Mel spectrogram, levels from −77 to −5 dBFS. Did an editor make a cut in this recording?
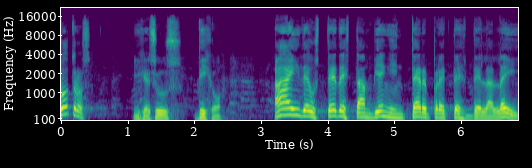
yes; 1 cut; at 1.9 s

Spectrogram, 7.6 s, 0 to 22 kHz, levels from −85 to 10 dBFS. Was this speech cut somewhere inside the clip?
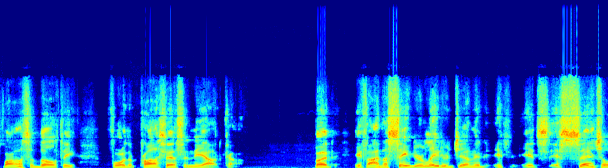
no; 0 cuts

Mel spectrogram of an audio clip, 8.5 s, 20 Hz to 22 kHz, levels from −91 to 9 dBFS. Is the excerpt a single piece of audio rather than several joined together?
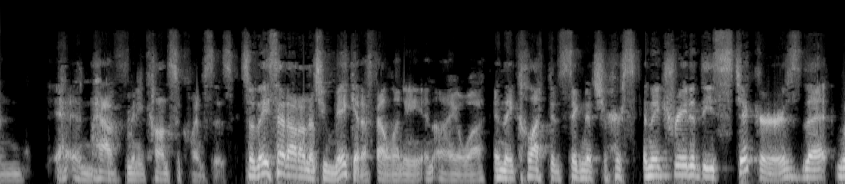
no; 6 cuts; at 0.9 s, 1.3 s, 2.4 s, 3.1 s, 4.9 s, 6.4 s

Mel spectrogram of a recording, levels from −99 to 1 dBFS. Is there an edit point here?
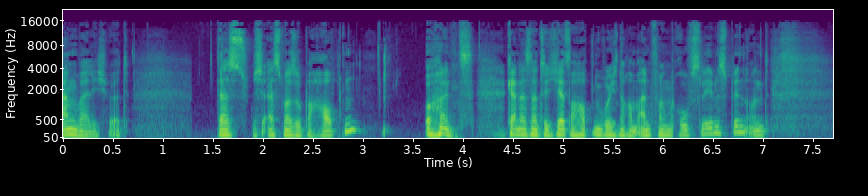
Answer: yes; 4 cuts; at 1.9 s, 4.4 s, 5.0 s, 6.1 s

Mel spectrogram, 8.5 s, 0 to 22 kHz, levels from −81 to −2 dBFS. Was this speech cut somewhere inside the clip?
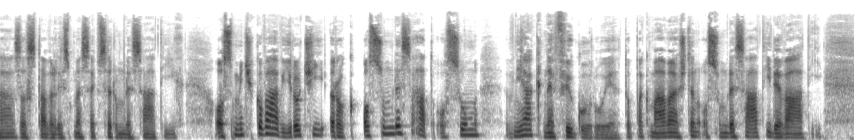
yes; 2 cuts; at 1.0 s, 5.1 s

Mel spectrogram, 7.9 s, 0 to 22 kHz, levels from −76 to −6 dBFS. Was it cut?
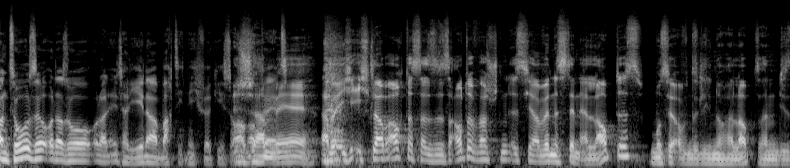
no; 0 cuts

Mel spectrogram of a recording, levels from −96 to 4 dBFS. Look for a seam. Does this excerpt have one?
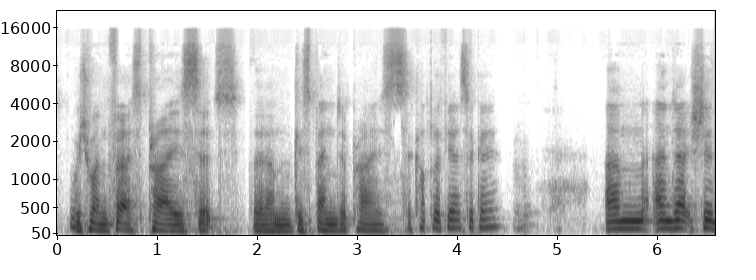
yes; 2 cuts; at 1.9 s, 2.4 s

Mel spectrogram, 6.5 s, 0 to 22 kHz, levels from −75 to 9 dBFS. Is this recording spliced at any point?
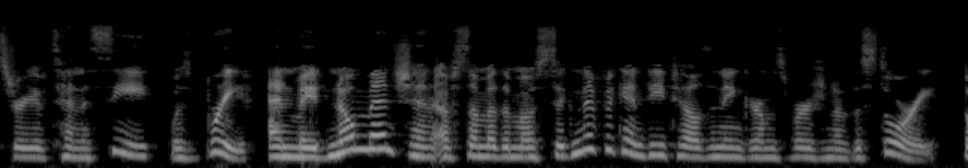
no; 0 cuts

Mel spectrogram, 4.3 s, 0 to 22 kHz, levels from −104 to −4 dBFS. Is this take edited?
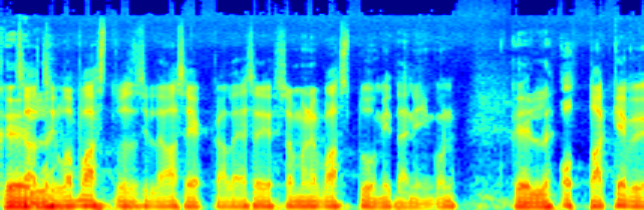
no; 0 cuts

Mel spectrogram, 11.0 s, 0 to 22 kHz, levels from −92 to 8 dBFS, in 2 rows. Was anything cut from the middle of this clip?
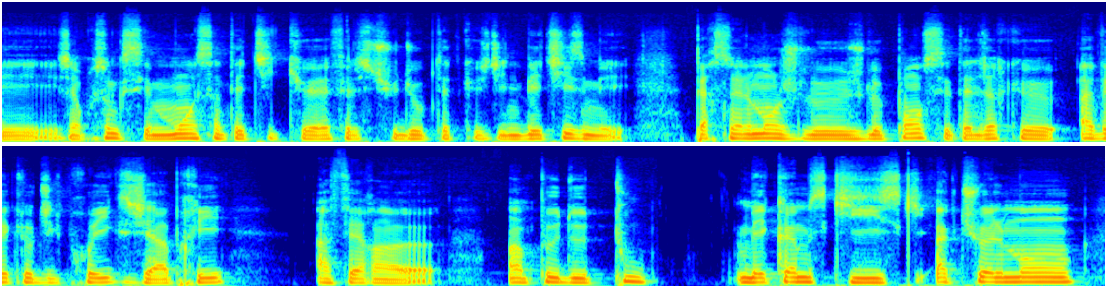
no; 0 cuts

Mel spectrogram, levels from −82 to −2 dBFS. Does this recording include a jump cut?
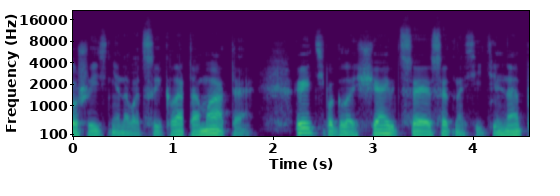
yes; 2 cuts; at 1.1 s, 2.5 s

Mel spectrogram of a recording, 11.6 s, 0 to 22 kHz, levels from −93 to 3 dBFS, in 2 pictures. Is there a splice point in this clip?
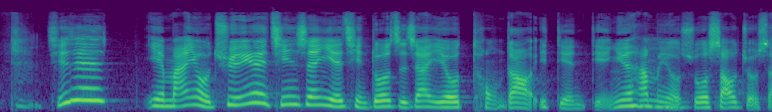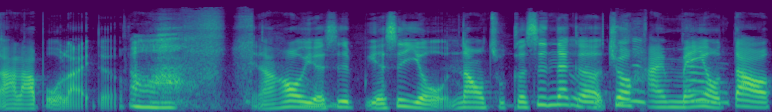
yes; 2 cuts; at 7.7 s, 8.4 s

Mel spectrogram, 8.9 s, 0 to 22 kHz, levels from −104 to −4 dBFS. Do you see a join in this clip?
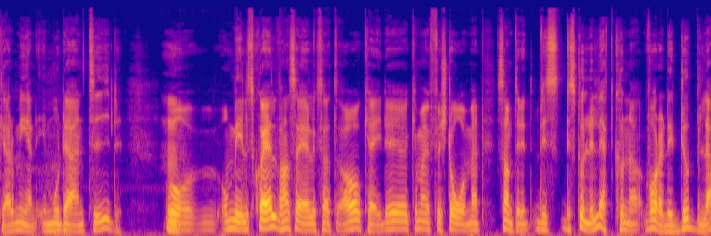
no; 0 cuts

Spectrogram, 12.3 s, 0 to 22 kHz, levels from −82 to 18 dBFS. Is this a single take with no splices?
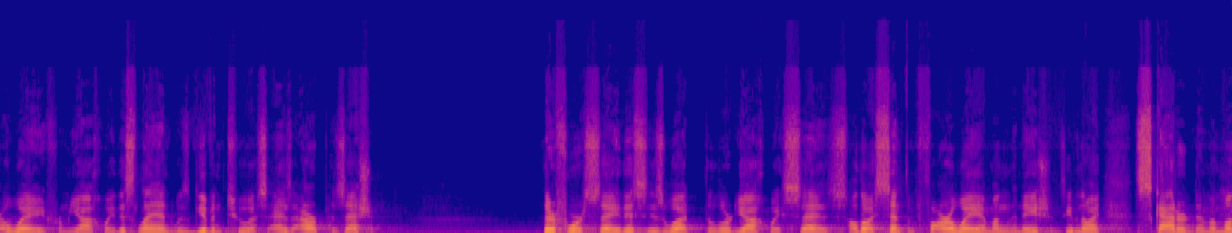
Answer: yes; 0 cuts

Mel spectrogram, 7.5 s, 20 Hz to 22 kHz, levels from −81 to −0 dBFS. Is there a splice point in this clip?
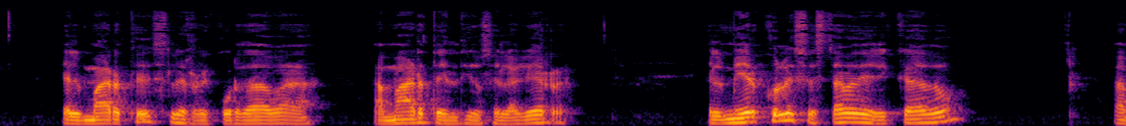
no; 0 cuts

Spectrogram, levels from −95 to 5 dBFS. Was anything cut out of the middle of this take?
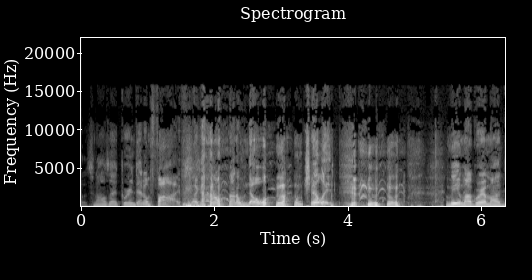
yes; 2 cuts; at 3.3 s, 5.5 s

